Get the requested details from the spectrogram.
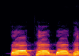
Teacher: त, थ, द, ध जो होती हैं क्या होती हैं, दंत ध्वनियाँ होती हैं।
